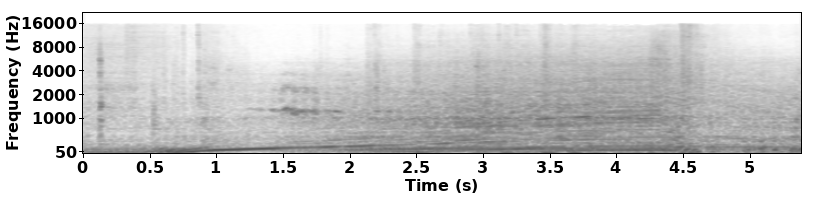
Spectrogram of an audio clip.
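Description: A 2007 Corvette C6's 6.0-litre LS2 V8 at full throttle from a rolling launch, heard inside the cabin. The engine note jumps up under load about a second in and climbs steadily in pitch, then drops at an upshift of the automatic near the end. The rear tyres spin on the launch.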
